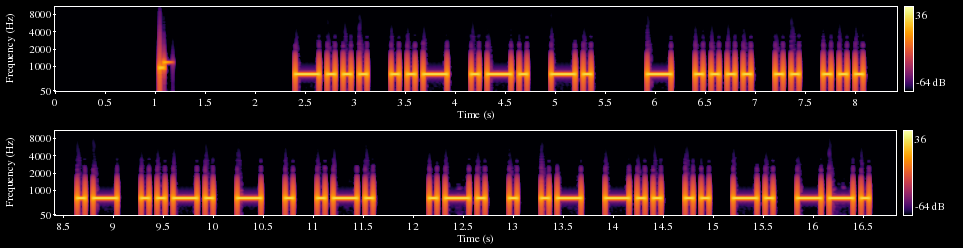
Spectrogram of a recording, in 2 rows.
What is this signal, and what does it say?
Morse code, heard as a keyed tone, about 15 wpm, 700 Hz. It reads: BURN THIS AFTER READING
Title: Sentences from Top 1300 Words 15wpm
